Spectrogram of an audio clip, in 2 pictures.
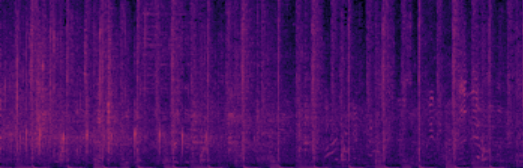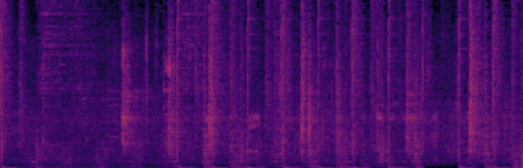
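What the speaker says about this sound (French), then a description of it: "On peut applaudir et féliciter encore une fois Hercule" Audience applause at the Paris agricultural show during a Gascon cattle competition, sustained clapping mixed with a booming rhythmic pulse of amplified music and a PA voice underneath.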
